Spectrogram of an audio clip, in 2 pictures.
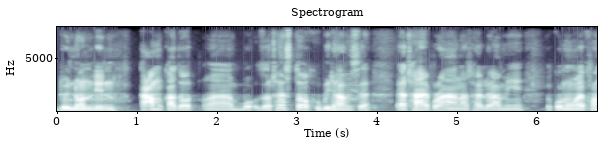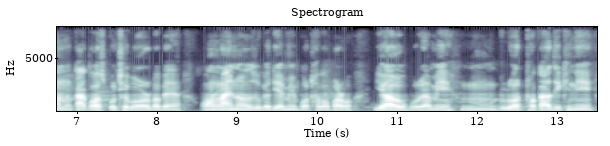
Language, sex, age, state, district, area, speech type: Assamese, male, 45-60, Assam, Dhemaji, rural, spontaneous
